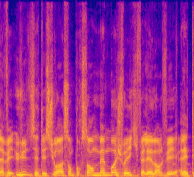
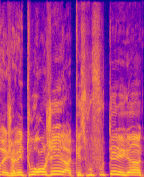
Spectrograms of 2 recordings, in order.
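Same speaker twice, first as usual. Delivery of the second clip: annoyed shout; 5 semitones higher than usual. Acted. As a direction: shoo them away in a huff. Tooth voiced shooing others.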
